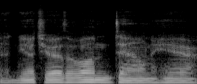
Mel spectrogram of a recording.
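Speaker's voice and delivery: put-on British accent. Voicing a drow talking to a caged character: British accent. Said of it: "He has a British accent".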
